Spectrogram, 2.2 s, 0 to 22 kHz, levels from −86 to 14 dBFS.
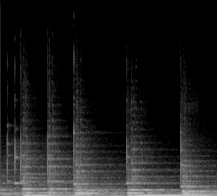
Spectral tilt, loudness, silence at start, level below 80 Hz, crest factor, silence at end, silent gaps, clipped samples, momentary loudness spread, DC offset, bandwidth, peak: -8 dB/octave; -16 LUFS; 0 s; -20 dBFS; 12 dB; 0 s; none; under 0.1%; 6 LU; under 0.1%; 7.6 kHz; -2 dBFS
